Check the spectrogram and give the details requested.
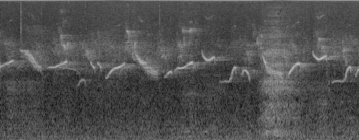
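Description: Small birds chirping, many quick high chirps one after another, with a brief soft rush of noise about three seconds in.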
